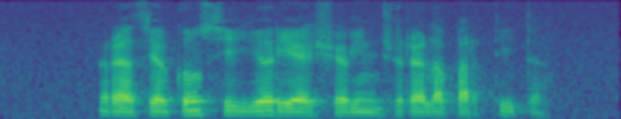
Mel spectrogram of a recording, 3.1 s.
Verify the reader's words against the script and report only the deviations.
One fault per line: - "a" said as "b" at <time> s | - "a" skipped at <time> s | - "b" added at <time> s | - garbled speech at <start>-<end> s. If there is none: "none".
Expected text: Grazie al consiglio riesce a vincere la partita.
none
